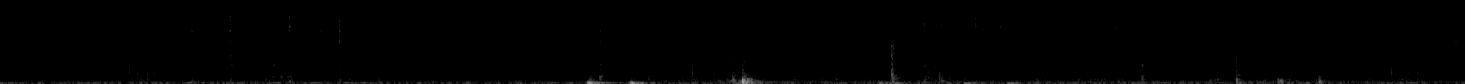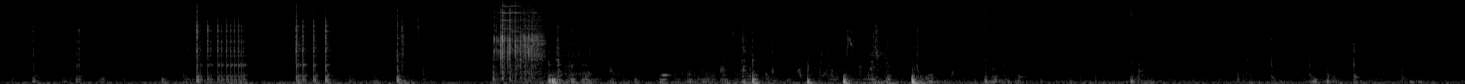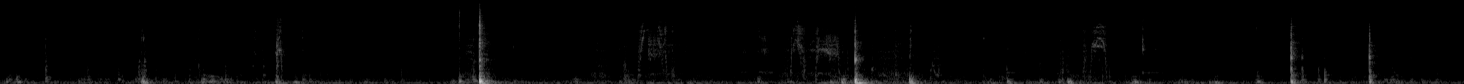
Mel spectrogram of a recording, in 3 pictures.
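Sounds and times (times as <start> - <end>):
parts scraping: 19.6 - 20.2.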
